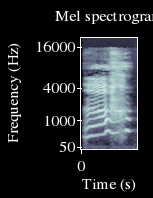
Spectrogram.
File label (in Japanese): ヘタレボイス; Flashpoint Ultimate 13; TheHouse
